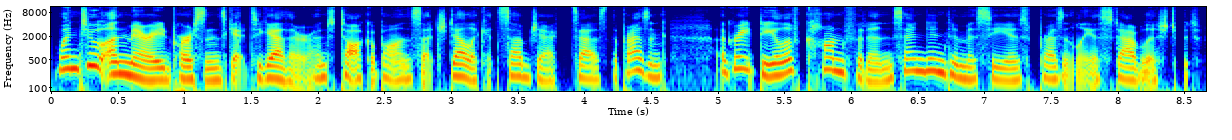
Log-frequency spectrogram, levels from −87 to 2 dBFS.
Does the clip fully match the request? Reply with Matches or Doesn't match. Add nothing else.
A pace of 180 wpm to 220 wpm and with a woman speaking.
Matches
